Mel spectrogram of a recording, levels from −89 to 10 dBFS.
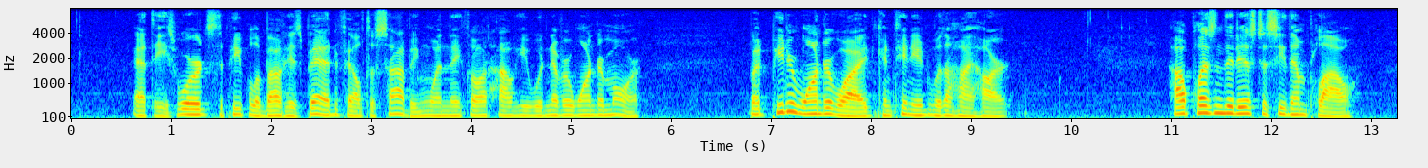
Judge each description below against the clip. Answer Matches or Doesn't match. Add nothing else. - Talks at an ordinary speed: Matches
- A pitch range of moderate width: Matches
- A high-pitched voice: Doesn't match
